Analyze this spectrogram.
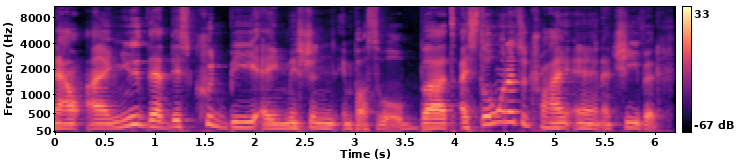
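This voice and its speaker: A man talks at medium pitch in a normal speaking voice. His intonation is lively, and he takes hardly any pauses. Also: moderate pace. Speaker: YouTuber, web and app developer. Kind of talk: vlog-style talk to camera.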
